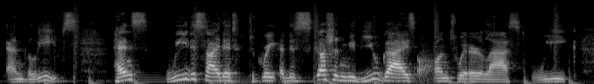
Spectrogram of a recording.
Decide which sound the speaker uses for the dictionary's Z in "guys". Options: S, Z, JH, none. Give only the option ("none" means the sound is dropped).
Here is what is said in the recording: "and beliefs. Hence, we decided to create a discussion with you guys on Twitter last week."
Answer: Z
